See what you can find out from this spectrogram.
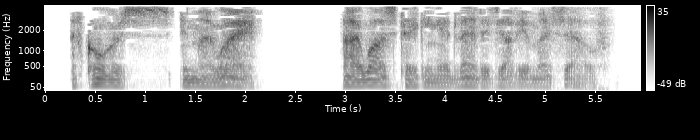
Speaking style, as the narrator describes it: He added softly

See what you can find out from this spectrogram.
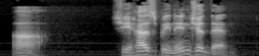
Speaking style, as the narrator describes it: said Ayrton

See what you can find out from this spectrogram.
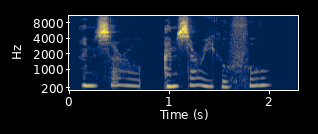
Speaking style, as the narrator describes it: he said quietly

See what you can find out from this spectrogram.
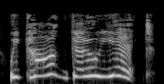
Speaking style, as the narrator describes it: Awful insisted loudly

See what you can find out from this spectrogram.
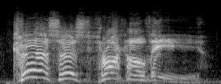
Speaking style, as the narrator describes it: yelled Ahab

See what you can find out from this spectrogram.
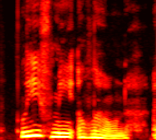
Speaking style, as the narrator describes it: I said

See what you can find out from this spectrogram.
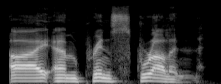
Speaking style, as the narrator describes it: he said, and his voice was stern and cold and not Flint's own

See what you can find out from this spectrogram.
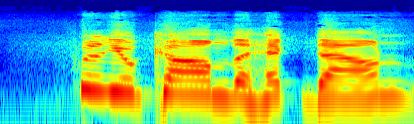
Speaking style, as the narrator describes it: Rayton shouted

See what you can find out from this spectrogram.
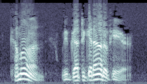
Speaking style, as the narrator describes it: Tanis said urgently

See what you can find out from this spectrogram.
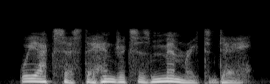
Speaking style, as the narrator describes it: Ortega said coldly

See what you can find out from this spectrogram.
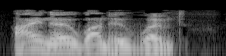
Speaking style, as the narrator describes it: said the doctor sharply

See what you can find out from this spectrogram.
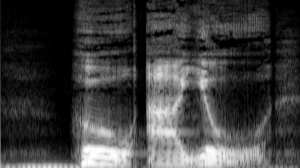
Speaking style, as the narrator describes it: said the same voice in the same commanding tone

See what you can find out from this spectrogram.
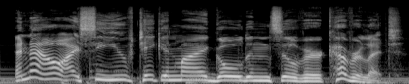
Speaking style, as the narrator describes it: hollered the troll

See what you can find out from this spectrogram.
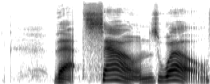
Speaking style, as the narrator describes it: sneered Saruman

